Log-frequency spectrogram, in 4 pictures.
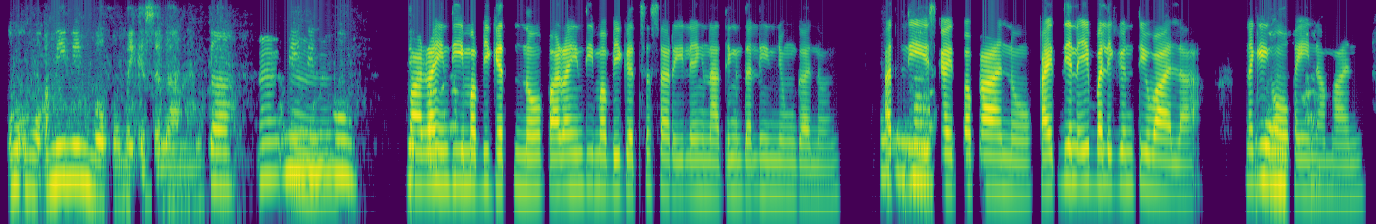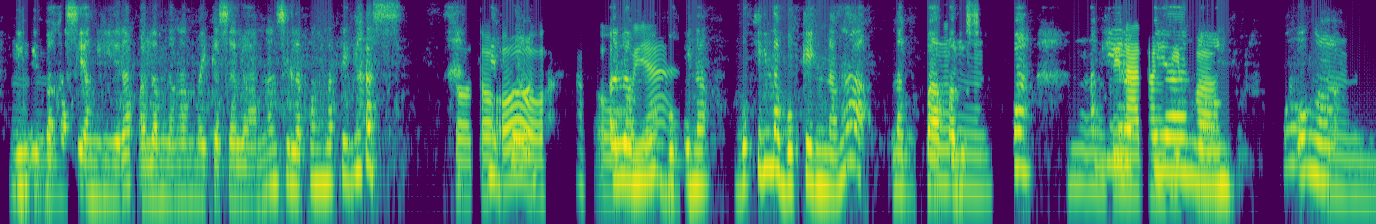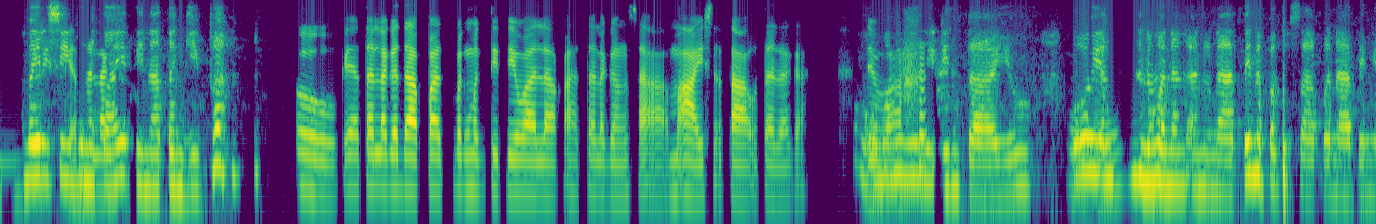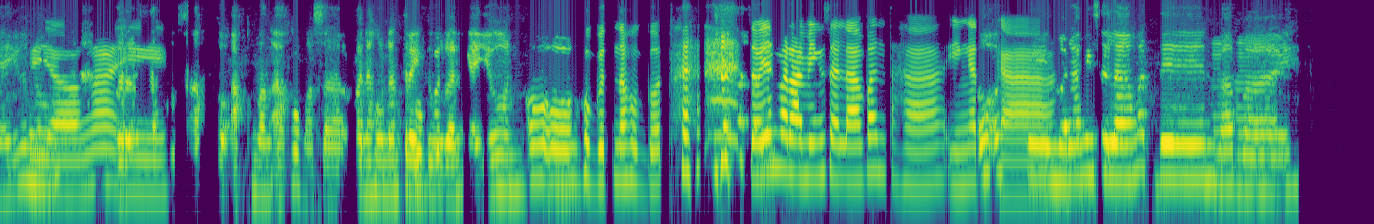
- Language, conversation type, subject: Filipino, unstructured, Ano ang epekto ng pagtitiwala sa ating mga relasyon?
- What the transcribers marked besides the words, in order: mechanical hum; static; chuckle; scoff; chuckle; chuckle; unintelligible speech; tapping; chuckle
